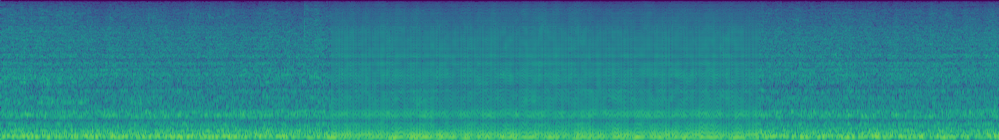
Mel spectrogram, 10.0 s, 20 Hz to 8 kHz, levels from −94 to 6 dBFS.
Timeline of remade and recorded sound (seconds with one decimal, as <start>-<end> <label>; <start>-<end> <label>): 0.0-3.3 recorded; 3.3-7.6 remade; 7.6-10.0 recorded

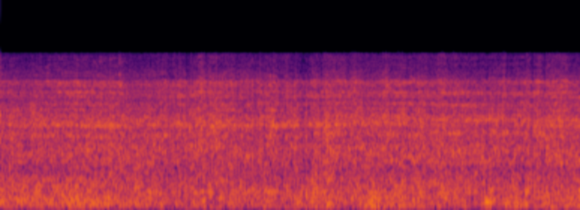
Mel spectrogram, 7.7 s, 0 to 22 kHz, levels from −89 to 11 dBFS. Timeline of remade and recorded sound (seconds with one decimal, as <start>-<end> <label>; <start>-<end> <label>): 0.0-2.1 recorded; 2.1-4.3 remade; 4.3-5.4 recorded; 5.4-7.3 remade; 7.3-7.7 recorded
